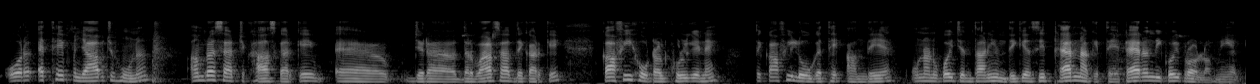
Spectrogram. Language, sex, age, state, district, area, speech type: Punjabi, female, 45-60, Punjab, Amritsar, urban, spontaneous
